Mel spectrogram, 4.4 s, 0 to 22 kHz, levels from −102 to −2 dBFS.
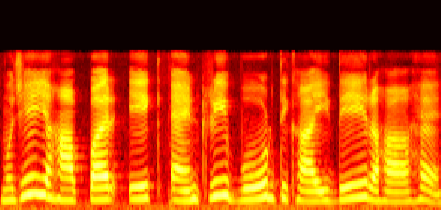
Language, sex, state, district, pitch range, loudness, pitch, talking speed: Hindi, female, Madhya Pradesh, Katni, 200-245 Hz, -18 LUFS, 220 Hz, 135 wpm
